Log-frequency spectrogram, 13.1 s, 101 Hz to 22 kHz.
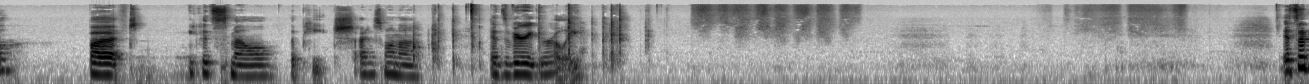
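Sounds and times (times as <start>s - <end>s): hands rubbing lotion on skin: 6.1s - 8.7s, 10.6s - 12.0s.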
